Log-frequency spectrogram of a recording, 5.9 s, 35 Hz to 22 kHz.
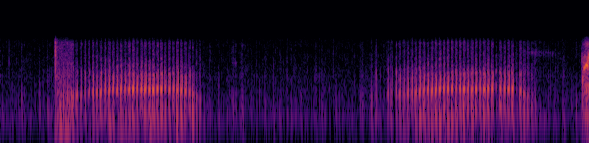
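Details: Loud sleeping snores from Scamper, an elderly 14-year-old grumpy cat: two drawn-out, buzzy, purr-like breaths of about one and a half seconds each, separated by a quiet gap, with a brief click at the end.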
